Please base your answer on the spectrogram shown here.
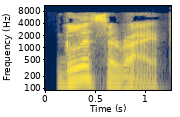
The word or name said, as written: glycerite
